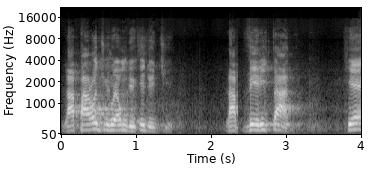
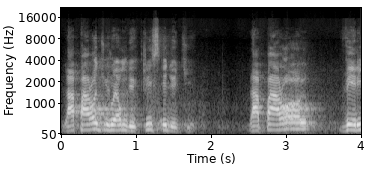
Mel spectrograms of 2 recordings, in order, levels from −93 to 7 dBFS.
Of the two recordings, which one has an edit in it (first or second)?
first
